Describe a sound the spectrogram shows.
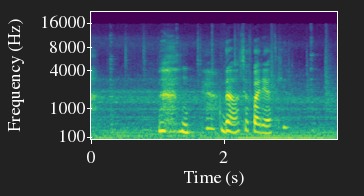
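A middle-aged woman speaks with a playful tone, close by.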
